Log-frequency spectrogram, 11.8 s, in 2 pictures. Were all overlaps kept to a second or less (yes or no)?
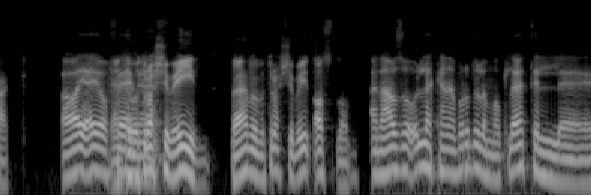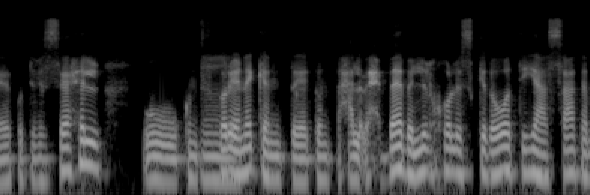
yes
